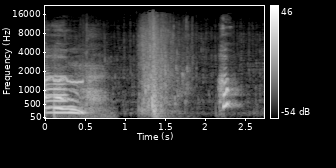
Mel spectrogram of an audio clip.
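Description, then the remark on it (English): A single watery splash bursts out midway as a coyote drops something into a pool, framed by short voiced sounds before and after. “What did you just drop in the pool?”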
